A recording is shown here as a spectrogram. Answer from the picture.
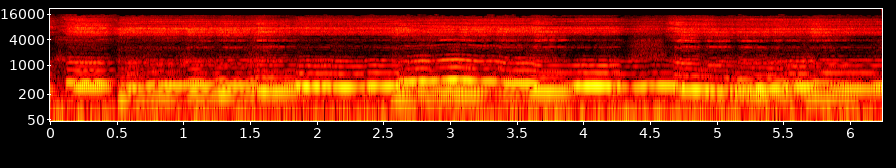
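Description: Wordless a cappella humming: a slow melody of held notes with two or three voice parts moving together in harmony, and no instruments or beat.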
